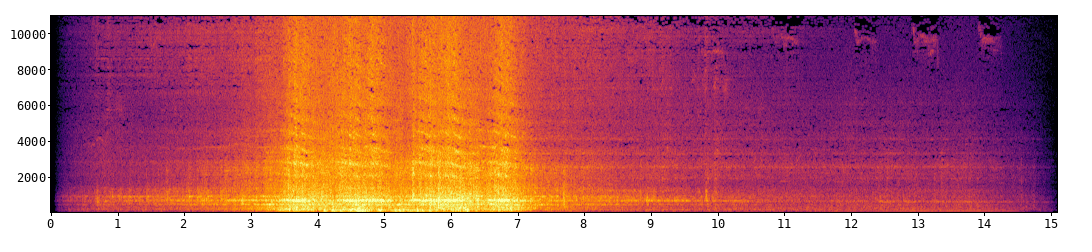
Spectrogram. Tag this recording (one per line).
doppler
rail
gyro
electric
train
